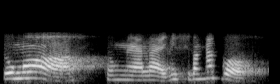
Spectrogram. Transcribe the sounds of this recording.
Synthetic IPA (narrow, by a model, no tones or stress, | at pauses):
tuŋɔtuŋnalaɡisbaŋaŋɡɔ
